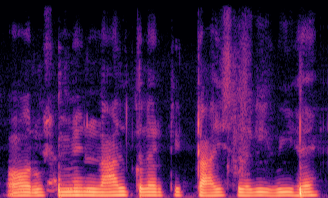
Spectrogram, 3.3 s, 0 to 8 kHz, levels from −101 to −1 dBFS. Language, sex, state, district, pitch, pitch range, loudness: Hindi, male, Bihar, Kaimur, 130 Hz, 125-130 Hz, -21 LUFS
